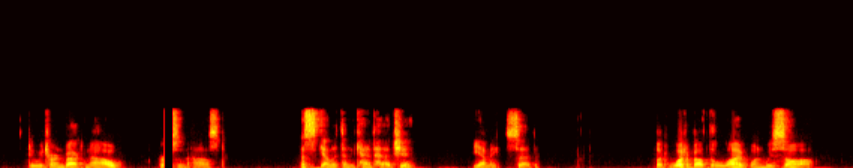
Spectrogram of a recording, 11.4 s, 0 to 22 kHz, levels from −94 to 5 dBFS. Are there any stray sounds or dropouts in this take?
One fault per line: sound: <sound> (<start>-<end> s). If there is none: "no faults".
sound: dropout (2.2-2.3 s)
